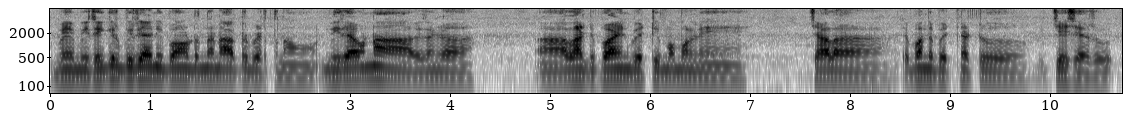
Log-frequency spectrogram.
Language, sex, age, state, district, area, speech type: Telugu, male, 45-60, Andhra Pradesh, Bapatla, urban, spontaneous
